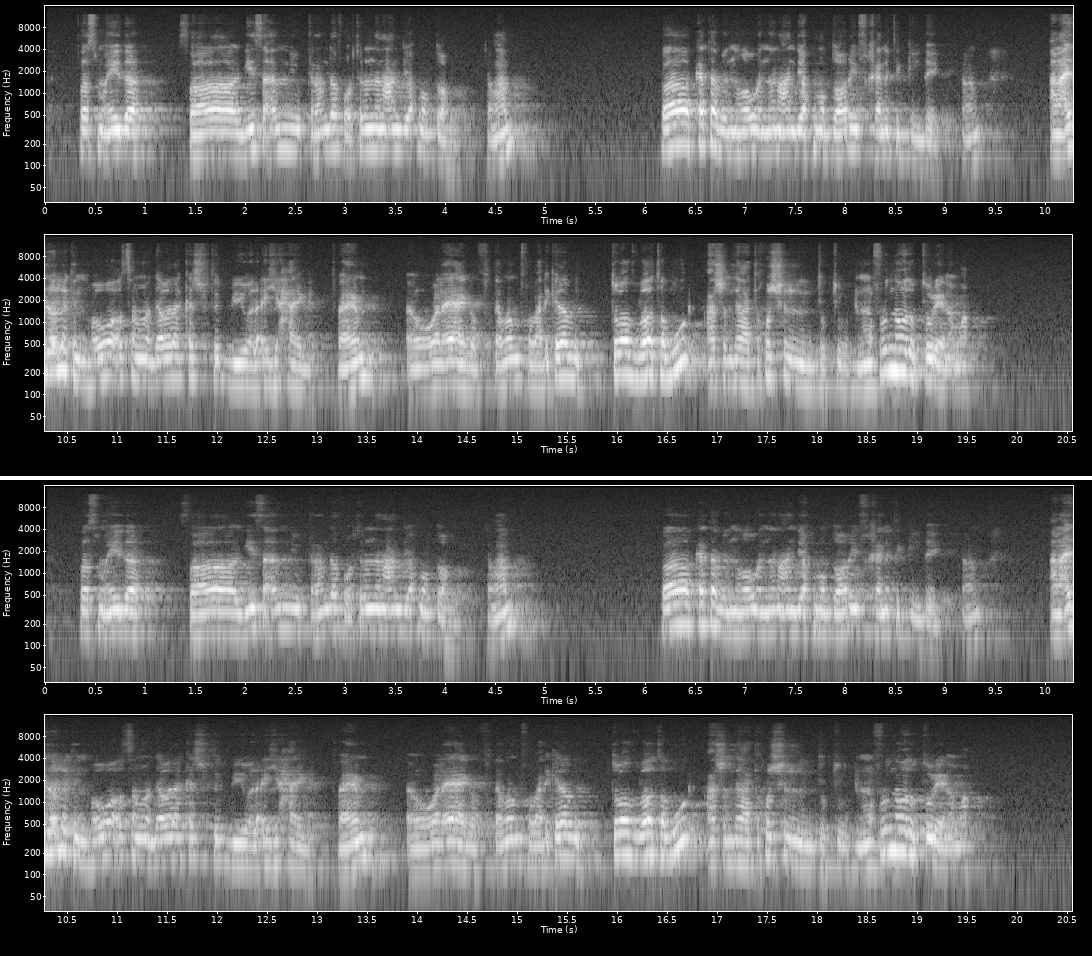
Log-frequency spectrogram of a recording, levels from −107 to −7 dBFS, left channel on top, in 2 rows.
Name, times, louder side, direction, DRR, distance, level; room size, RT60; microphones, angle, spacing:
voice 1, 0.3-1.0 1.4-4.2 4.4-4.7 6.2-9.4 10.0-13.6 13.9-15.7 15.9-19.5, left 3 dB, 80° left, 8 dB, 1.8 m, -21 dB
25.5 x 24.5 x 5.8 m, 0.71 s
head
